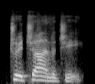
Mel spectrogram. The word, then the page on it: Trichology: Indian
